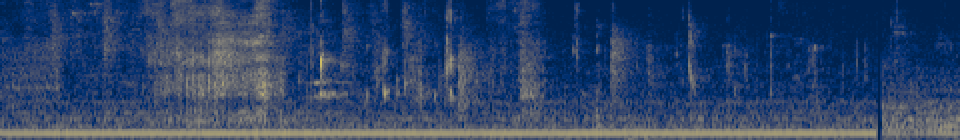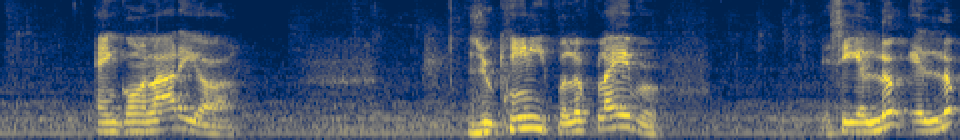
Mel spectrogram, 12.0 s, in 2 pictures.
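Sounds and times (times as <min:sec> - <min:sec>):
man chewing with mouth clicks: 0:00.0 - 0:06.6
steady low hum: 0:00.0 - 0:12.0.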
